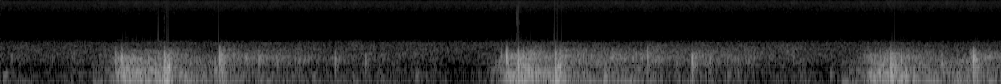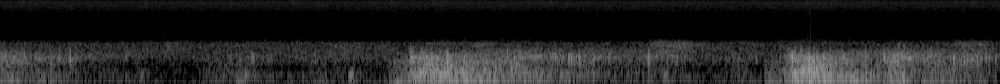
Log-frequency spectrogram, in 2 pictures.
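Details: Regular machine-driven breaths with brief popping crackles, suggesting fluid or secretions in small airways; chest of a ventilated patient.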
